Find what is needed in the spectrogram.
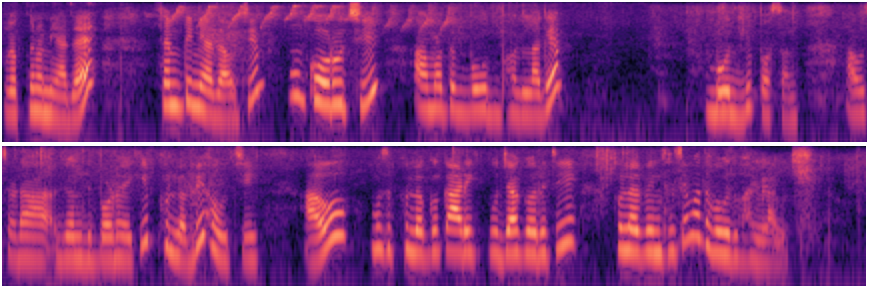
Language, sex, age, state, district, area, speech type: Odia, female, 18-30, Odisha, Malkangiri, urban, spontaneous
